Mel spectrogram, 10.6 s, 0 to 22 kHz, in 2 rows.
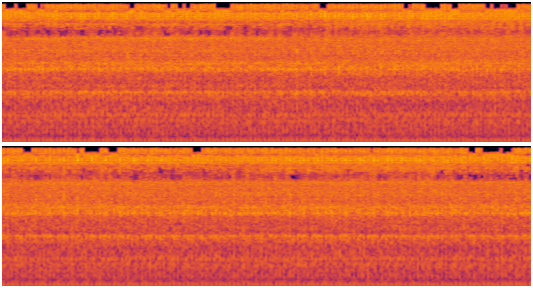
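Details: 2017 Toyota diesel after a major service: steady idle with a regular knocking rattle, about three to four knocks a second, cause unknown.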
